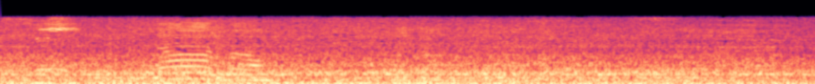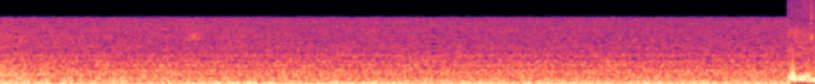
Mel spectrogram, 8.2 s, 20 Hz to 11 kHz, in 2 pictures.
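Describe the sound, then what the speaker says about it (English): Class 350 electric train pulling out of Heald Green station, a steady rumble of wheels and motors close by, with a faint high squeal early on and a sudden thump at the very end. "class 350/405, leaves Heald Green."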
